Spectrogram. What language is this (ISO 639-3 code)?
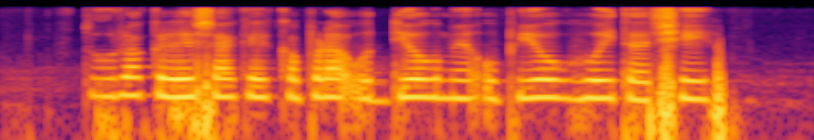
mai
